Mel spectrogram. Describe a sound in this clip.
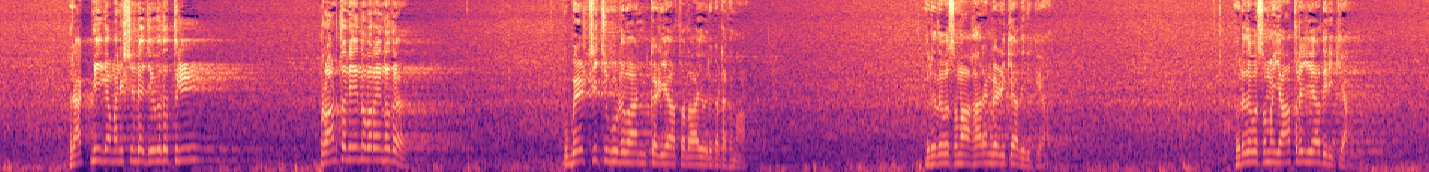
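A young man speaks slowly and calmly into a microphone, in short phrases with pauses.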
